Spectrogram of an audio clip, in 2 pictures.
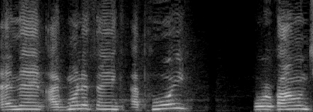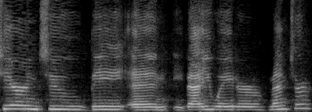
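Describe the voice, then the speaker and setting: A woman talks at a fairly high pitch with ordinary pitch variation. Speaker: workshop presenter. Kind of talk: workshop presentation. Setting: video call. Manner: loud.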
